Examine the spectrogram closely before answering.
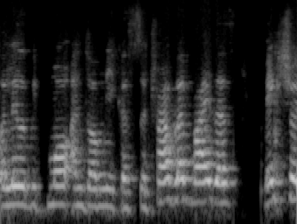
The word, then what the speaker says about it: Dominica: Dominica, pronounced Dominica, is known as the nature island, where beautiful green landscapes, fascinating wildlife, and adventure activities await travelers.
